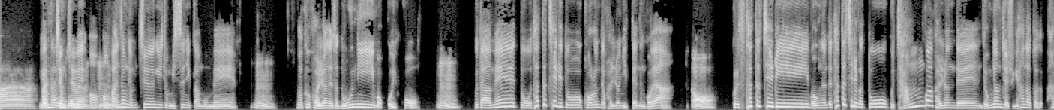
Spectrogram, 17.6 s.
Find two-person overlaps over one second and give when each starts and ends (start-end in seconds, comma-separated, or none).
0.7-2.0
